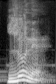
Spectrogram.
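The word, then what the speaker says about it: Sonne: معنى حرف الاس بس ده برض لو جه في اول الكلام بيتنطق زومبشبيل زون زون يعني شمس معانا مثال تاني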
